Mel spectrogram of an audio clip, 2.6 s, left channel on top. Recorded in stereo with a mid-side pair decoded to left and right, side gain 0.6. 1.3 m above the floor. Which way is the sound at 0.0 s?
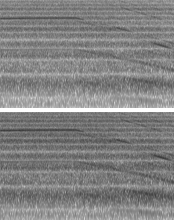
25° right.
